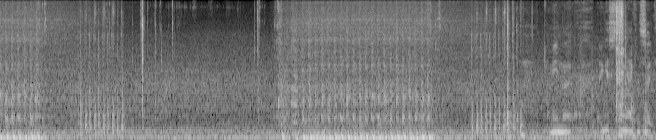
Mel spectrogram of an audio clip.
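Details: Jeep YJ cranks repeatedly in steady bursts of about four turns a second but never catches. It died while driving after running rich with a strong gas smell in the cabin; the intermittent problem is still unresolved.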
